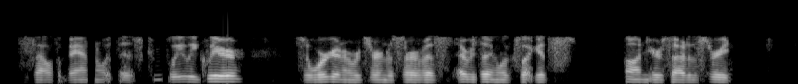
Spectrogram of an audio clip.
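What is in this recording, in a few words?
FIRE Operations, p25; wake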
